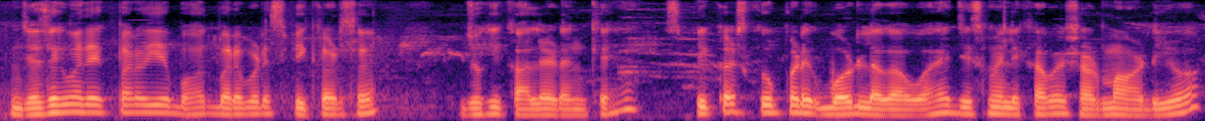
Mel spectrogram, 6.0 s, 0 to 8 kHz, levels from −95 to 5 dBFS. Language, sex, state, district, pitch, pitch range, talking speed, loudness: Hindi, male, Delhi, New Delhi, 120 Hz, 110-140 Hz, 310 wpm, -19 LUFS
